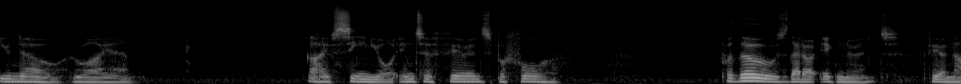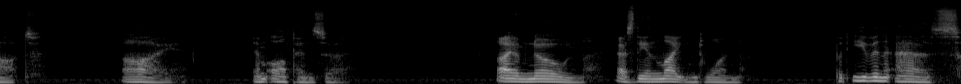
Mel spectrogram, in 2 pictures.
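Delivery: tranquil, patient, calm, serene guiding tone. Voicing Arpenser, who speaks into everyone's minds: calm, serene Arpenser voice. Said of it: "It is serene and tranquil".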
